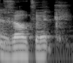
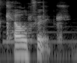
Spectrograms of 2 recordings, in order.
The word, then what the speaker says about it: Celtic: It's not Zeltic. It's Celtic.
